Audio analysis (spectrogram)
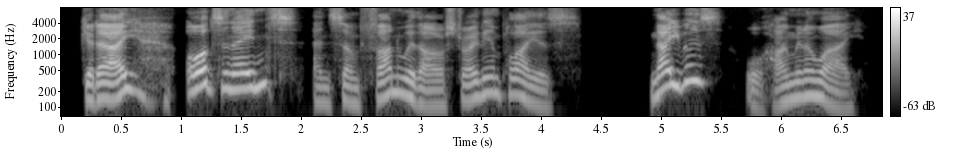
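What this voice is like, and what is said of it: Attempted Australian accent. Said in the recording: “I don't know if I can pull off an Australian accent”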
